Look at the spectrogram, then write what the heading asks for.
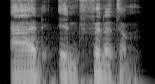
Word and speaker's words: Ad Infinitum: I've said all kinds of different ways, but it is confirmed the way to pronounce it is ad infinitum.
